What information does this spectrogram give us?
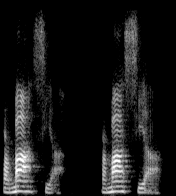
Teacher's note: The I and the A stay together. They're one sound.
